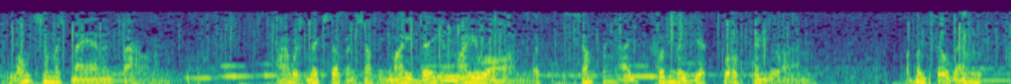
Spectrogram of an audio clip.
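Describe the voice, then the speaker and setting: A hard-boiled insurance investigator narrating his case in an old radio show, his voice dry and world-weary. He wisecracks at a middle pitch, with music rising up behind him. The sound is muffled, like an old broadcast. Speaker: narrator and lead. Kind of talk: 1940s radio acting.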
